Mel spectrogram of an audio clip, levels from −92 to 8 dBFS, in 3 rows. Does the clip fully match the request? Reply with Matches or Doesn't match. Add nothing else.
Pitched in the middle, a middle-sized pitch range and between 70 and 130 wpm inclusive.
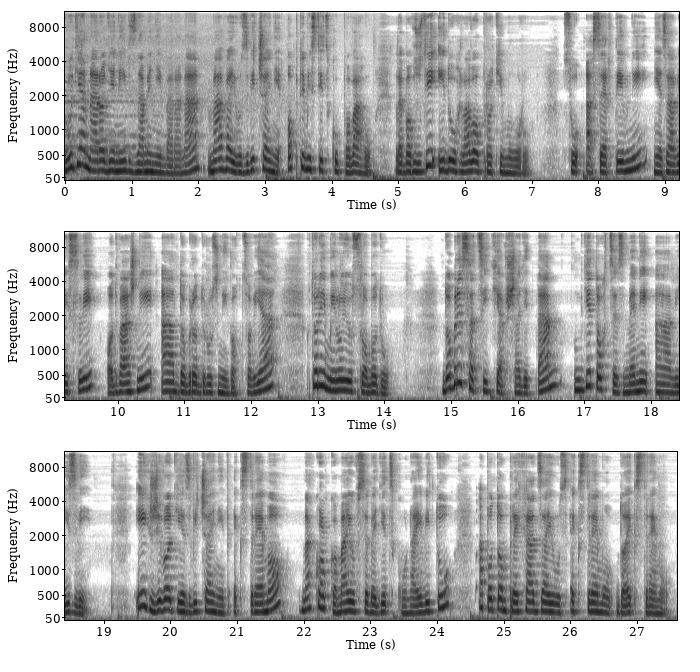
Matches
